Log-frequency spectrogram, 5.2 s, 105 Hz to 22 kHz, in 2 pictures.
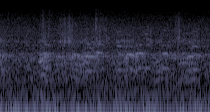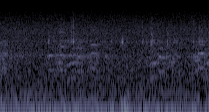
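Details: Many Canada geese honking as a huge influx circles the pond before landing on grey, gloomy Boxing Day 2015; frequent overlapping nasal honks at an irregular pace over a constant low rumble.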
